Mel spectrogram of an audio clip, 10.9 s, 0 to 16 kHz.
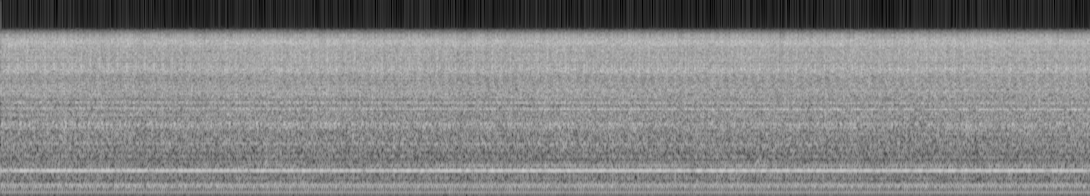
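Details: Mazda 3 cold idle with a busy, light ticking clatter from an internal knock of unclear cause. Pistons were replaced under extended warranty, but the noise returned a year later, also when warm under load. Owner hopes it is bearings.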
